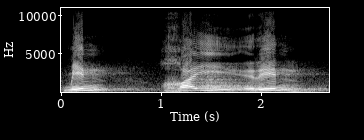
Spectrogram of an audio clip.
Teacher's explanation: karena dia adalah izhar maka jelas dibaca nun sukun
